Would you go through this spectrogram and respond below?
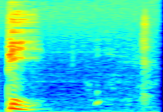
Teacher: this is without aspiration and without voicing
